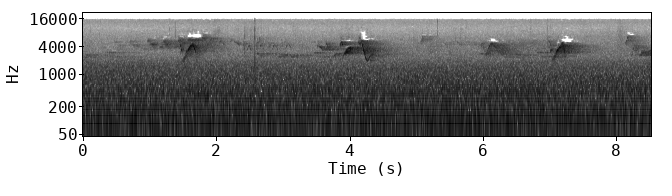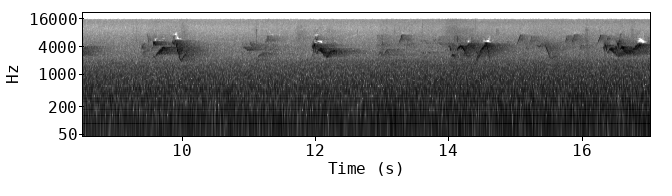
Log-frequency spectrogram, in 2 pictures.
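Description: A bird calling over and over, a short chirp rising in pitch every two to three seconds, with fainter bird notes between, over a steady background hiss.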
